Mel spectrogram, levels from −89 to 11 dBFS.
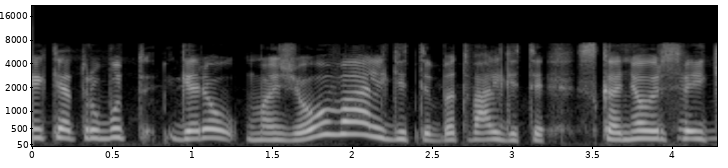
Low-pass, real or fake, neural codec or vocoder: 7.2 kHz; real; none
